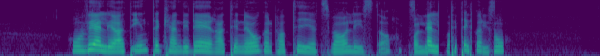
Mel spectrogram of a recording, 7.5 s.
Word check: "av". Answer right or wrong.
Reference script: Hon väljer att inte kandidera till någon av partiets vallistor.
wrong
